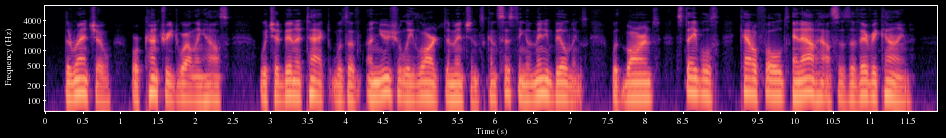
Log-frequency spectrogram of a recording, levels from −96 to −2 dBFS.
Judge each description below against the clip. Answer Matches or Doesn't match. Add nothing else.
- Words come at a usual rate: Matches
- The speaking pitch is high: Doesn't match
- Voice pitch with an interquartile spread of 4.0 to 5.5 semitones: Doesn't match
